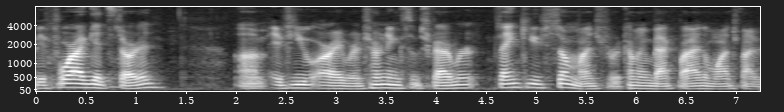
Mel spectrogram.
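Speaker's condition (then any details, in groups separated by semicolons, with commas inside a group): Spastic diplegia cerebral palsy; wheelchair user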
